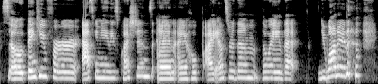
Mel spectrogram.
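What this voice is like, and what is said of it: Strained, fading voice. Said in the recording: “I'm losing my voice because I'm a teacher during the week and all I do is talk”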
